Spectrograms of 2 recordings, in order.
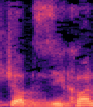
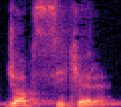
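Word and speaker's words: Job Seeker: خب جاب زیکا چقدر طول میکشه آقای دکتر الان با توجه به شرایط کرونا؟ – مهندس تلفظ درستش جاب زیکا نیست، جاب سیکره. سیکر یعنی جستجو کننده.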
